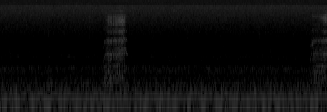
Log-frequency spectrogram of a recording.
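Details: Male barn owl preening his mate in a wild nest box; a loud raspy hissing screech mid-clip, then another starting at the end, with constant low hum behind.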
